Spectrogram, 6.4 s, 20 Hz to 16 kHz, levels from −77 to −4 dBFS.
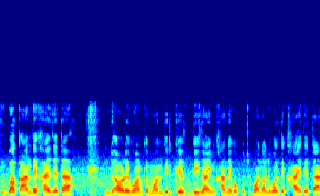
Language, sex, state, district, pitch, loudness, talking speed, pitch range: Bhojpuri, male, Bihar, East Champaran, 125 Hz, -17 LUFS, 140 wpm, 120-135 Hz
